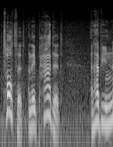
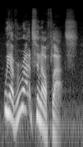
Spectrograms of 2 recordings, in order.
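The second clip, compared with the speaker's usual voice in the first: excited; 9 semitones higher, 4 dB louder than usual. A narrator's reading. Bunny telling excited news.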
